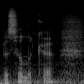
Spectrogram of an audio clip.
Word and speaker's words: Basilica: The reins of power were picked up by Vladium Tokara, whose appointment benefits not only the Casa Basilica, that's how you say it, Basilica, but also the most powerful ally in the Kronos Expanse, rogue trader Winterscale.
